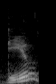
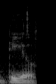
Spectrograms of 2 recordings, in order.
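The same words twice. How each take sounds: First: "Deal?" with the pitch rising at the end; questioning Deal. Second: "Deal" with a falling, settled ending; agreeing Deal. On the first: Offer put as a question. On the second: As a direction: accept with "Deal" as a statement. Answer accepting the offer. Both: Acted.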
